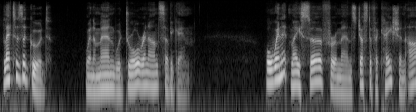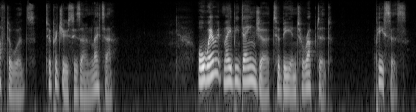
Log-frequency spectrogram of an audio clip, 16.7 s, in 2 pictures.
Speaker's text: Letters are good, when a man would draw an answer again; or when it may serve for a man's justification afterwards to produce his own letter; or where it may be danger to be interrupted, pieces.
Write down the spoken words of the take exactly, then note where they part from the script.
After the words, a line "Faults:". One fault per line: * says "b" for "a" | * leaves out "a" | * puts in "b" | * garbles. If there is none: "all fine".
Letters are good, when a man would draw an answer again; or when it may serve for a man's justification afterwards to produce his own letter; or where it may be danger to be interrupted, pieces.
Faults:
all fine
